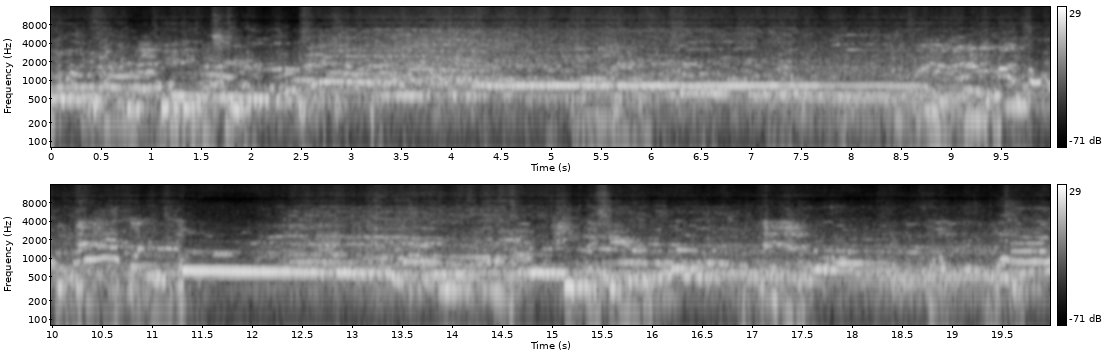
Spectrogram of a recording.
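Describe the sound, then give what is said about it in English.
A large, hostile hometown crowd yells and shouts "retire" continuously, loud and dense, drowning out a man's amplified voice trying to speak over the noise for the whole stretch. “many of you probably can't hear what he's saying, and no one else can either, because all they're yelling is retire.”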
